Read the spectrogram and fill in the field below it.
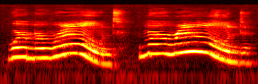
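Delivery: high, slow, drawn-out moan. A narrator's reading. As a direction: moan it in comic despair. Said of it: "moaned the others".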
